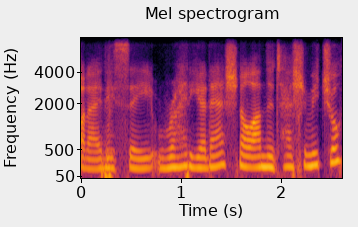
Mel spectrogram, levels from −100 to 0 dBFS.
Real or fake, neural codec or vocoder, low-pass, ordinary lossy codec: fake; codec, 16 kHz, about 1 kbps, DyCAST, with the encoder's durations; 7.2 kHz; Opus, 24 kbps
